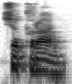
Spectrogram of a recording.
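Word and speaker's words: شكرًا: So remember, if you see a doubling, it's going to basically add an invisible noon onto the fatha. So that's shukran, actually, if you pronounce it.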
